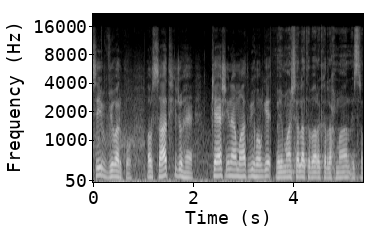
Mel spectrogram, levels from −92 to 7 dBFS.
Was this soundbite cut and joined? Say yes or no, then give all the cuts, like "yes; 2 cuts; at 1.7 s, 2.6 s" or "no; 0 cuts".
yes; 2 cuts; at 0.9 s, 3.6 s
